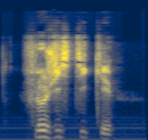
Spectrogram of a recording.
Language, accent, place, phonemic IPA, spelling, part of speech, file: French, France, Lyon, /flɔ.ʒis.ti.ke/, phlogistiquer, verb, LL-Q150 (fra)-phlogistiquer.wav
- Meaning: to phlogisticate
